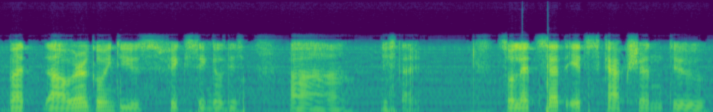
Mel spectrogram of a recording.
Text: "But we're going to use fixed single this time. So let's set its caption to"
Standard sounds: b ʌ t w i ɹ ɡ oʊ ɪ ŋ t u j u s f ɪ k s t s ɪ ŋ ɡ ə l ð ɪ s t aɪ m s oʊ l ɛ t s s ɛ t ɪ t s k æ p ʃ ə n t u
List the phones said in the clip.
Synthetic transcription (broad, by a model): b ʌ t w i ɹ ɡ oʊ ɪ ŋ t u j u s f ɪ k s s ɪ ŋ ɡ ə l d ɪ s t aɪ m s oʊ l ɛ t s s ɛ t ɪ t s k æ p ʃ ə n t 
